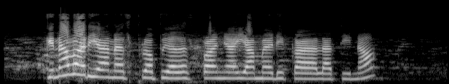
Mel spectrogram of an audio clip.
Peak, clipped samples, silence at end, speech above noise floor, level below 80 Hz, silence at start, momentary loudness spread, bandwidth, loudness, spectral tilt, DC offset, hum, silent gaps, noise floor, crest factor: 0 dBFS; under 0.1%; 0.75 s; 40 dB; -66 dBFS; 0.15 s; 12 LU; 11.5 kHz; -13 LUFS; -1 dB/octave; under 0.1%; none; none; -54 dBFS; 16 dB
